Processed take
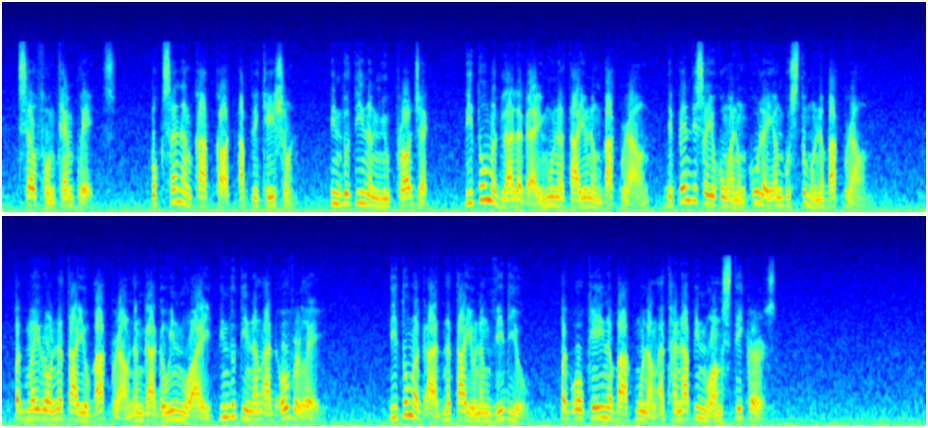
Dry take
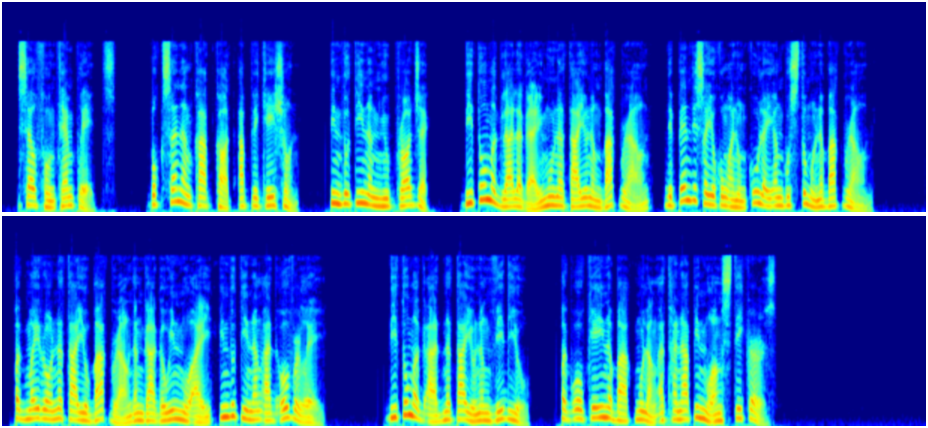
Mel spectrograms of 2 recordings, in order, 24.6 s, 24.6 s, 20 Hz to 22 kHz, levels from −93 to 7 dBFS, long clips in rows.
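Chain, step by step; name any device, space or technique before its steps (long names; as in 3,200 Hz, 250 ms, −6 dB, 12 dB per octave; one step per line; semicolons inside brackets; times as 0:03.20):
aircraft cabin announcement (band-pass filter 390–4,200 Hz; soft clipping −15 dBFS, distortion −16 dB; brown noise bed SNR 15 dB)
level +4.5 dB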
